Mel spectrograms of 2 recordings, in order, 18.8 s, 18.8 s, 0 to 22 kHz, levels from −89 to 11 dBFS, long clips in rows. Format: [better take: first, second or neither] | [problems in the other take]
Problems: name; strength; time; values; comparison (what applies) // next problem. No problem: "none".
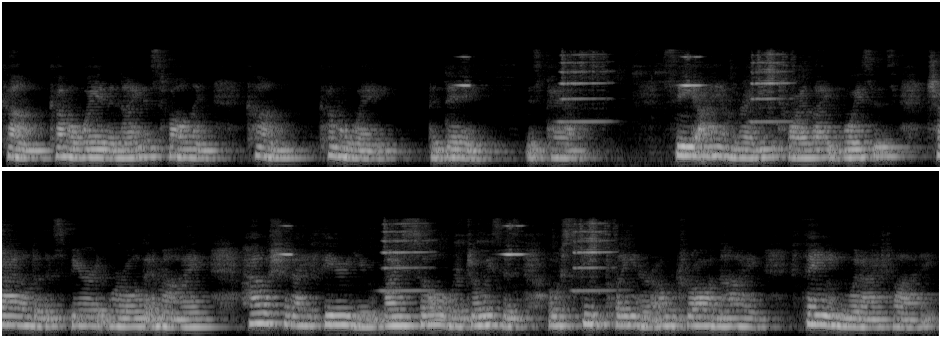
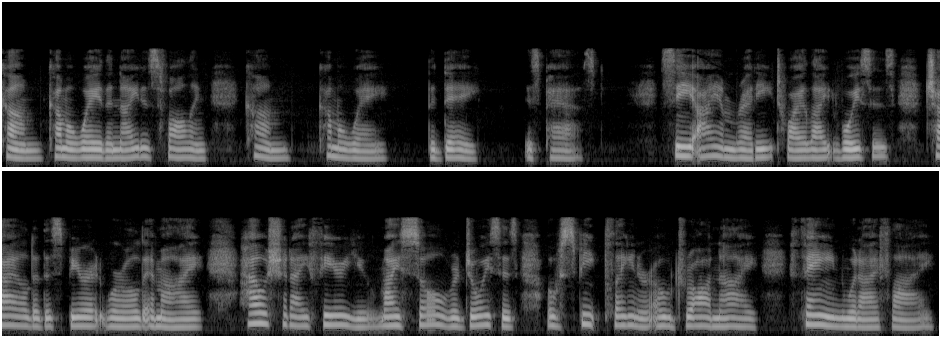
second | background sound (Squeak); 11 dB below the speech // room echo; dies away in 0.9 s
